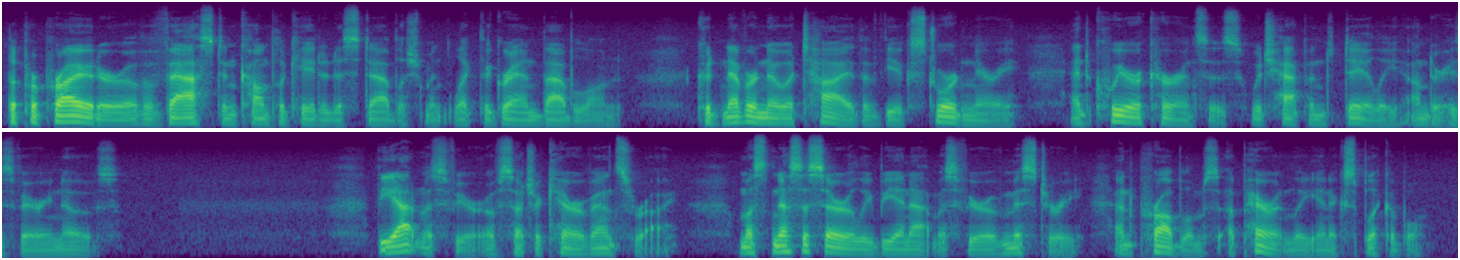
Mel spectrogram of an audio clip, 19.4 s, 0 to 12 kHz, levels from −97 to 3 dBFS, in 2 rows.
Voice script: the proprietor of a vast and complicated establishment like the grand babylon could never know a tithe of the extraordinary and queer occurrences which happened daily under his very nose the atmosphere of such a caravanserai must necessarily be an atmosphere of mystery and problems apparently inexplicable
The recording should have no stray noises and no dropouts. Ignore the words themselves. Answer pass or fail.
pass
